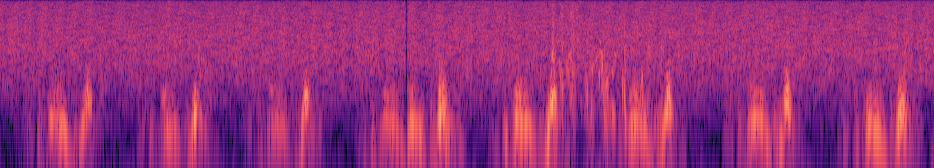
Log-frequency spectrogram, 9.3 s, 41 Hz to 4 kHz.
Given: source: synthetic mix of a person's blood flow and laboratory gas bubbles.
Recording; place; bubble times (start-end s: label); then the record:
Doppler ultrasound of blood flow; precordium
5.58-5.77 s: bubbles
5.83-6.16 s: bubbles
6.19-6.30 s: bubbles
6.36-6.65 s: bubbles
From the record:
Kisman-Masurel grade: 211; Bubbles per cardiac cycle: several, 3 to 8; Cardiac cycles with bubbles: 1 to 10%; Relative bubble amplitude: barely perceptible (0.100 to 0.250); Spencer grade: 1 (occasional bubble signal discernible with the cardiac motion signal, with majority of cardiac periods free of bubbles); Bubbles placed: only in the low amplitude regions of the cardiac cycle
